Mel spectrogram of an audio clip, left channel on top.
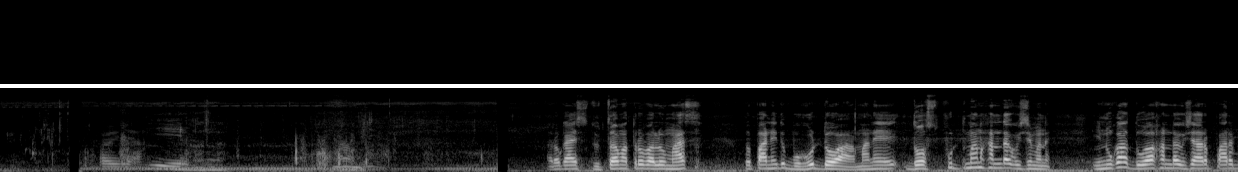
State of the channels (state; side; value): silent; left; digital silence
